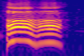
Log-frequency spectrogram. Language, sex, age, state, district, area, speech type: Tamil, female, 60+, Tamil Nadu, Tiruvannamalai, rural, read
